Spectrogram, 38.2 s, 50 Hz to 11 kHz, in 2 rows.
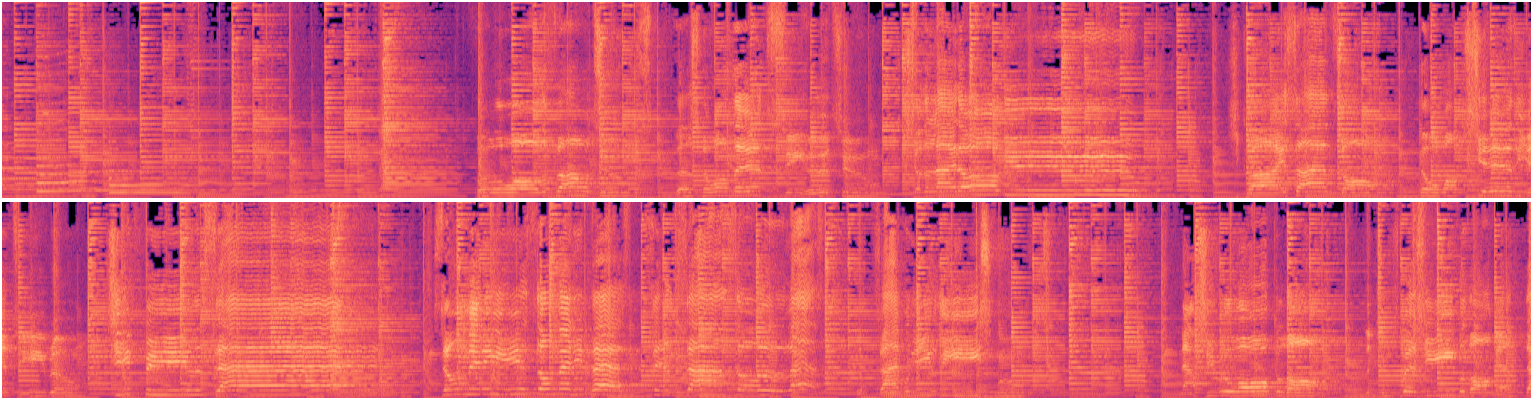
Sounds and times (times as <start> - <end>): Music: 0.0 - 38.2.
